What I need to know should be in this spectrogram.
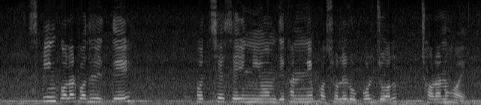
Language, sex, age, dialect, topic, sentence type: Bengali, female, 25-30, Western, agriculture, statement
